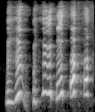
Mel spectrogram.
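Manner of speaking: short high laugh. Real, not acted. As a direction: burst out laughing. Laughs at question.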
